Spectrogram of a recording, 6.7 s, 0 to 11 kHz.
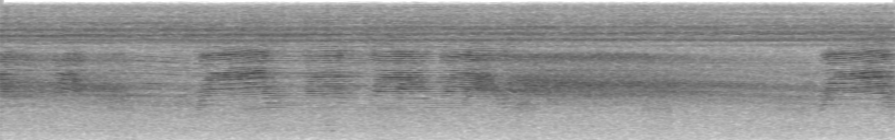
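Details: Robust cicada song recorded 24 July 2016, a continuous high-pitched shrill drone rising and falling in rhythmic pulses roughly every half second, with no other clear sounds.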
